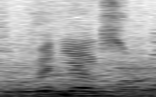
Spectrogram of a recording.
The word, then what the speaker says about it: beignets: Beignets.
